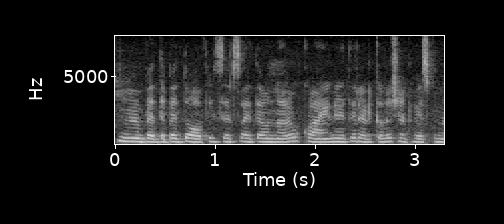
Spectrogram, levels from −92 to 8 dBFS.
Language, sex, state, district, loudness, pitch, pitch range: Telugu, female, Andhra Pradesh, Chittoor, -17 LUFS, 240 Hz, 230-245 Hz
